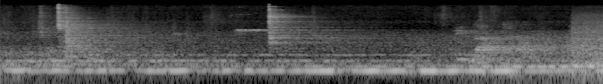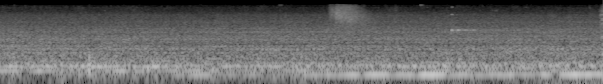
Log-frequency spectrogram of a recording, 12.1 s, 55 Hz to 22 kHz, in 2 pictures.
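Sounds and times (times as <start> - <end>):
ventilation blower rushing air: 5.6 - 12.0
short hiss: 9.3 - 9.7.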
